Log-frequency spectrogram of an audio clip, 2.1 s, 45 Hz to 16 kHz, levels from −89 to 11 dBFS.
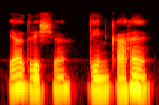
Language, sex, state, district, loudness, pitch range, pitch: Hindi, male, Assam, Kamrup Metropolitan, -19 LUFS, 105-115 Hz, 110 Hz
